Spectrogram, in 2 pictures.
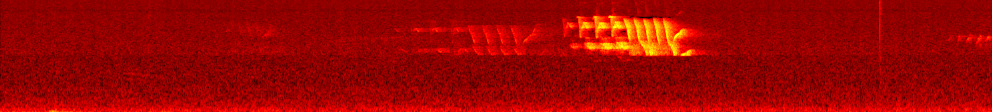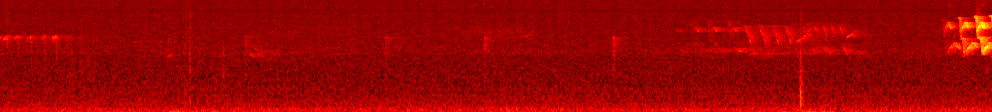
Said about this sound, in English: It seems to be gleaning from leaves some bugs to eat while singing.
